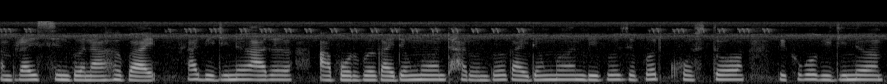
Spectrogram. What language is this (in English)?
Bodo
